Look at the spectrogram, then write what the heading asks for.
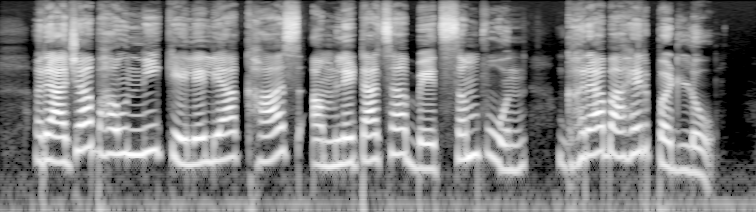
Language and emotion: Marathi, neutral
